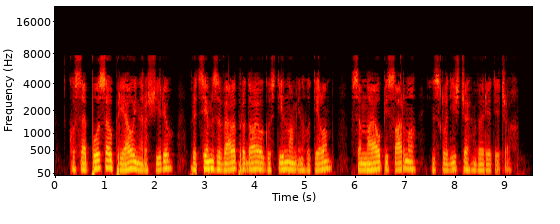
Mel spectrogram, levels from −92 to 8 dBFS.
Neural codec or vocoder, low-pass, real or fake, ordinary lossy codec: none; 19.8 kHz; real; AAC, 24 kbps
